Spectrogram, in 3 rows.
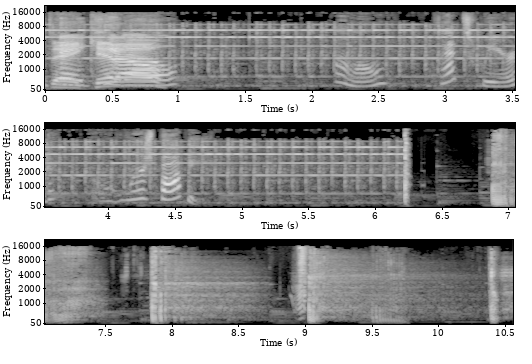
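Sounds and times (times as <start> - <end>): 
speech: 0.0 - 1.1, 2.2 - 4.9
ringing tone: 0.0 - 6.3
fart putty toy squeezed making squelchy fart noises: 6.8 - 10.0.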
